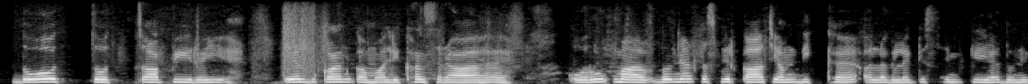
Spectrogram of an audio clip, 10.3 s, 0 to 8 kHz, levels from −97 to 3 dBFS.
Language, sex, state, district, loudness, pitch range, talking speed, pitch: Rajasthani, male, Rajasthan, Churu, -17 LUFS, 220-245 Hz, 165 wpm, 230 Hz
